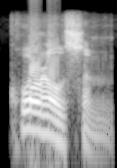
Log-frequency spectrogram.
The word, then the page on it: quarrelsome: American English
